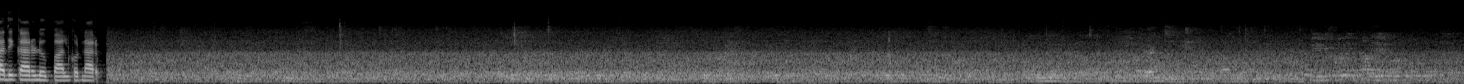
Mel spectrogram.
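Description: Many people murmur in a large room.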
